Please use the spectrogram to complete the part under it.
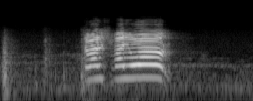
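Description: A man shouts loudly across the hills.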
